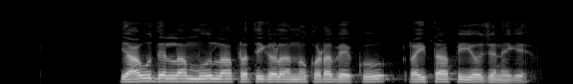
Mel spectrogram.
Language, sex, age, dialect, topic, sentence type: Kannada, male, 25-30, Coastal/Dakshin, banking, question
